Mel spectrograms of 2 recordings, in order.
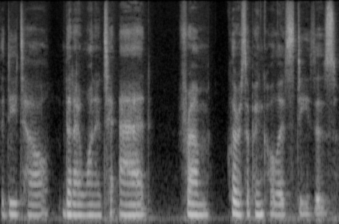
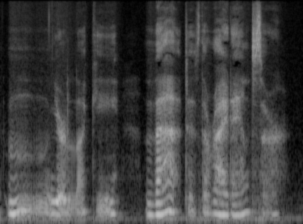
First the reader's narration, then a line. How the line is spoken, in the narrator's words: Baba Yaga purred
